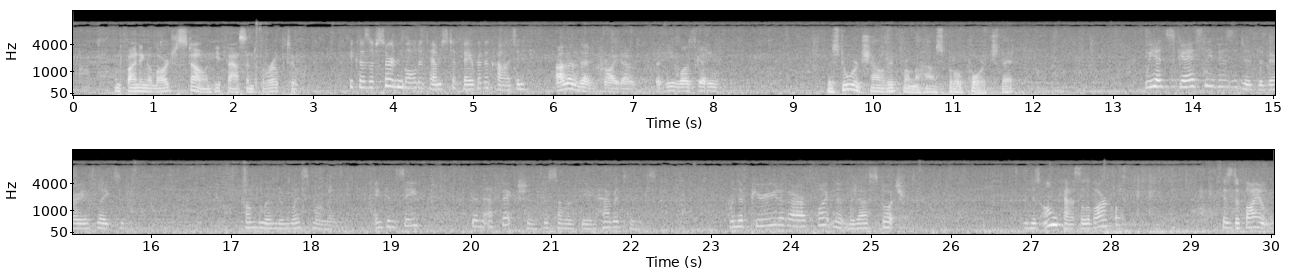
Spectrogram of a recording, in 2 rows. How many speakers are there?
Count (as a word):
five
